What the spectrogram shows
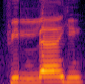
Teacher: یہاں لفظ اللہ باریک ہوگا کیوں لفظ اللہ سے پہلے فا کے نیچے زیر ہے،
